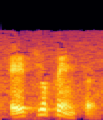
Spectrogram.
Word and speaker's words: Ezio Pinza: Is that the way you pronounce it? That is right. Ezio Pinza.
